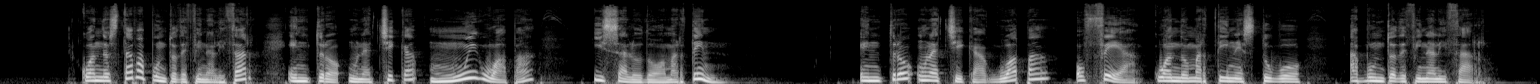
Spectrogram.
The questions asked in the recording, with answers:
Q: ¿Entró una chica guapa o fea cuando Martín estuvo a punto de finalizar?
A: Una chica muy guapa.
